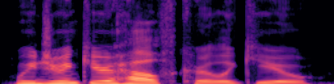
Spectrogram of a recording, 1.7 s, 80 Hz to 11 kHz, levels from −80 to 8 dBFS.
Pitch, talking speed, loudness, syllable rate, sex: 210 Hz, 180 wpm, -16 LUFS, 4.6 syllables/s, female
